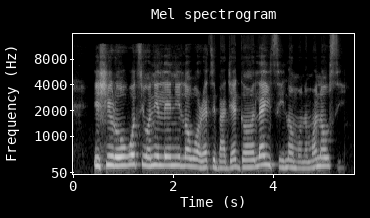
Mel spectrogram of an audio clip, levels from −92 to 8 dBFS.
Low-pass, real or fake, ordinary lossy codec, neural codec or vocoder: 14.4 kHz; real; Opus, 24 kbps; none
